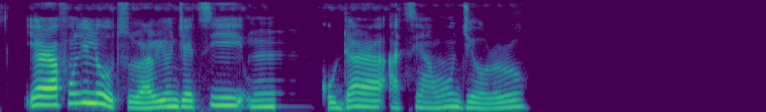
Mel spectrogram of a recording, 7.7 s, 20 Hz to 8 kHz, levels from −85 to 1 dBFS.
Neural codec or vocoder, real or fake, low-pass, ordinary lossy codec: none; real; 7.2 kHz; none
